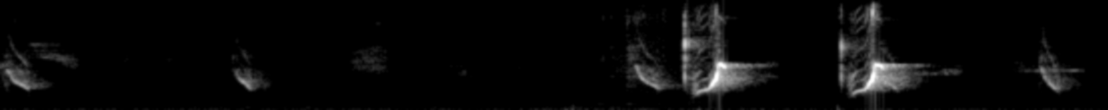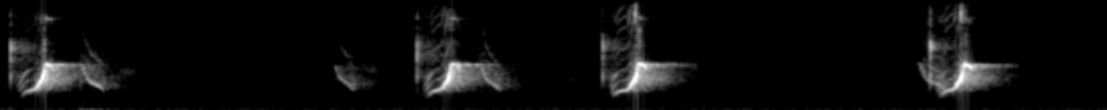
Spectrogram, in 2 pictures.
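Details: Male olive-backed tailorbird challenging to fight, singing vigorously and recorded by phone; starts with scattered soft notes, then strident upward-sweeping chirps come roughly every half second to second, each preceded by a brief quieter note, with faint low background rumble.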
